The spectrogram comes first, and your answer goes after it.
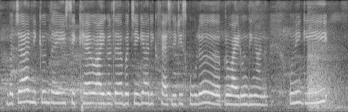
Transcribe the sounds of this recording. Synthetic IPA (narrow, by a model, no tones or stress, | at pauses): bətːʃaːnɪkːɦʊ̃nd̪aːiːsɪkʰːɛːaːiɡəlt̪ɛbətːʃẽːɡɪjaːɾɪkpʰɛːsɪlɪʈiːskuːlpɾoːʋaːiɖɦʊ̃nd̪ĩːɦən | ʊnẽːkiː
